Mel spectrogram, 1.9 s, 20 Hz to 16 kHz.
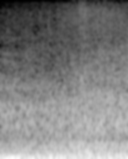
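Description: A steady, rumbling wash of ocean waves at the shore in the early morning, around 5:30, continuous, with a low, wind-like roar underneath and no voices.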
